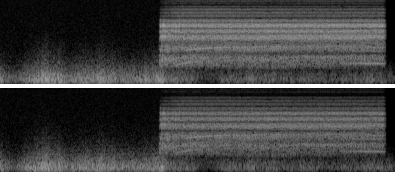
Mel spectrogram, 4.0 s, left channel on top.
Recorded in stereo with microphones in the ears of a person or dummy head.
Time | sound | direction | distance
1.6 | a drill | 10° left (ahead or behind) | ?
